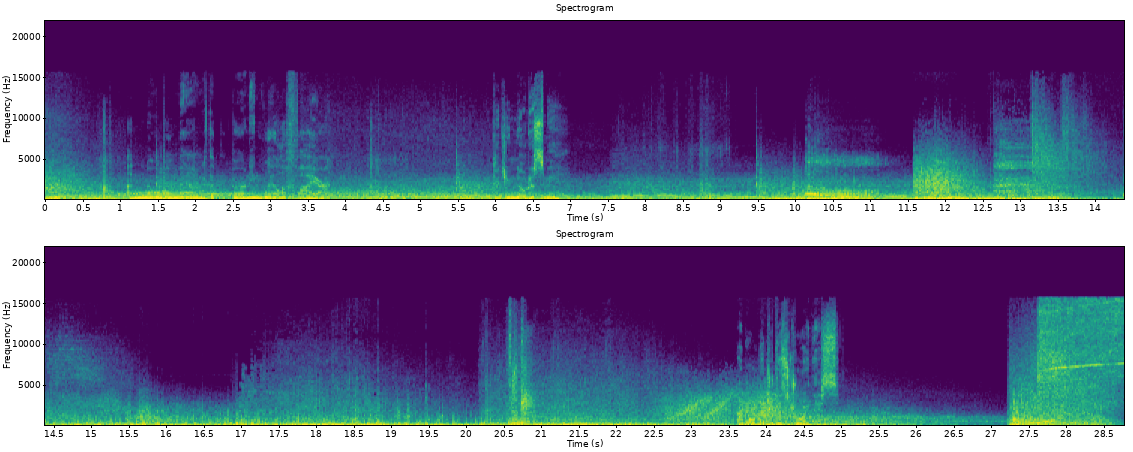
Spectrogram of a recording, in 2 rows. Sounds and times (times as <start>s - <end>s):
Music: 0.0s - 15.6s
Speech: 1.1s - 3.8s, 6.0s - 7.0s, 23.6s - 25.0s.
